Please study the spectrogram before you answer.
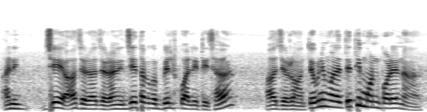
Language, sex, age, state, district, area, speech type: Nepali, male, 18-30, West Bengal, Darjeeling, rural, spontaneous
